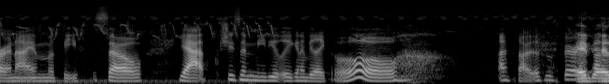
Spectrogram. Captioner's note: chuckles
